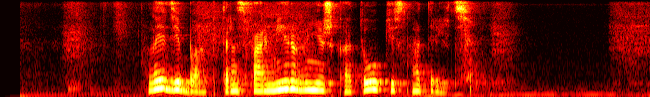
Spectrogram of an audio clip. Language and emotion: Russian, neutral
